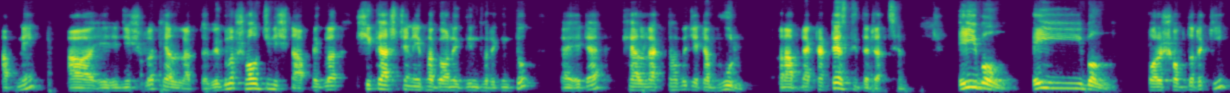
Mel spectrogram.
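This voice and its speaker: A man tutoring IELTS races through a student's errors in an animated, mid-range voice with a breathy edge. He is corrective, explaining each mistake point by point in this one-on-one feedback session, captured with lo-fi audio.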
